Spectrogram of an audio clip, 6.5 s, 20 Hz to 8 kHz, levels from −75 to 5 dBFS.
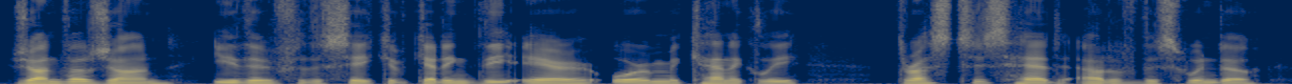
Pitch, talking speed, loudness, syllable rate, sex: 125 Hz, 175 wpm, -22 LUFS, 4.9 syllables/s, male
